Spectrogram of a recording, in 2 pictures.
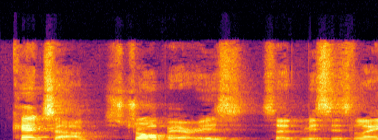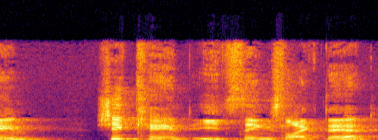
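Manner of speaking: lively read-aloud for children, voicing each character; story narration. A narrator's reading. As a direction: read it like a bedtime picture book. Reads picture book aloud.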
